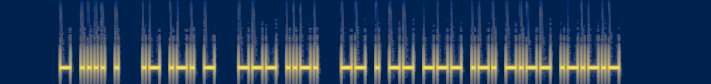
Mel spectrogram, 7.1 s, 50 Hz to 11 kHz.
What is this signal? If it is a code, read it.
Morse code, heard as a keyed tone, about 34 wpm, 700 Hz. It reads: THE ART OF MEMORY.
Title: Sentences from Top 1300 Words 35wpm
